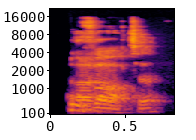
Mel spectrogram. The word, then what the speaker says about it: Vater: asks the ampulla of Vater water but if you want yeah I like to pronounce it water okay goofily white where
